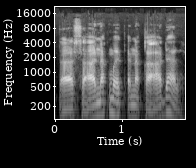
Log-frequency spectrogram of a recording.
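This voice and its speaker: An actor playing a humble, grateful old farmer uncle in an Ilocano radio drama, sighing and gentle, with an Ilocano accent. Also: male voice, on the low side, lively intonation, normal speed, no echo, lightly acted. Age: older.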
